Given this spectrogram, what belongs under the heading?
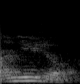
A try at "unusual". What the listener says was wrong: I feel like you're dropping a syllable compared to me. Unusual, I go. Yours is more caramel on the ear. Unusual.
